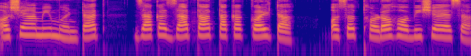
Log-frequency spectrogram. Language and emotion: Goan Konkani, neutral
